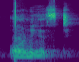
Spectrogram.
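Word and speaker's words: honest: উদাহরণে উদয় অনেস্ট বয় এটা হনেস্ট না এটা অনেস্ট এখানে ও উচ্চারিত হয়েছে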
